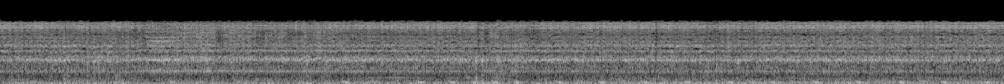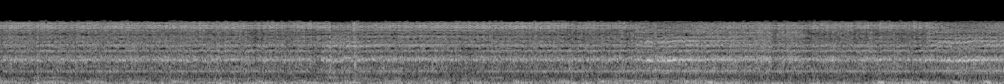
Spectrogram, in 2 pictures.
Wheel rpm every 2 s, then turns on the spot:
160, 160, 160, 160, 160, 160, 160, 160, 160, 160.
none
